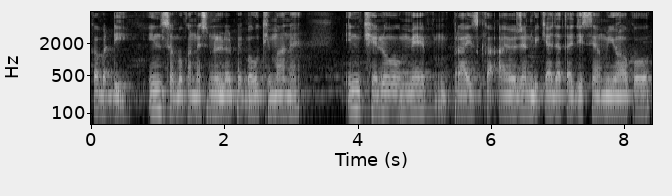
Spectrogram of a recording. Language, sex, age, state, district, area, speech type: Hindi, male, 18-30, Uttar Pradesh, Ghazipur, rural, spontaneous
